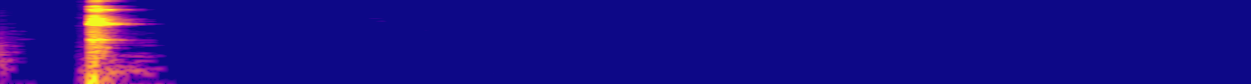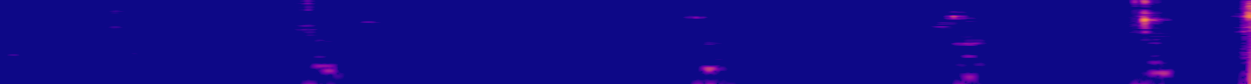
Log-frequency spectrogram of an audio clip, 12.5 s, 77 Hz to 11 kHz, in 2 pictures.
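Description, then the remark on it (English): A single bright clink of glasses of Redemption Rum Cask Finish Bourbon (94 proof) touching in a toast, crisp, ringing briefly before long silence, with a couple of faint small clicks near the end. “Cheers. Cheers.”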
